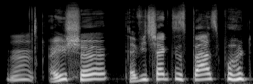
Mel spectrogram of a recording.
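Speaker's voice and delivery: high, slow mock-questioning voice; imitating doubtful Londoner. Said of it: "he's from London, and he said".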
